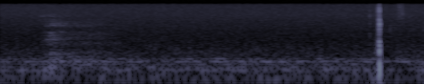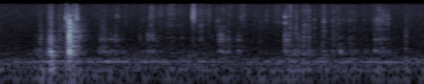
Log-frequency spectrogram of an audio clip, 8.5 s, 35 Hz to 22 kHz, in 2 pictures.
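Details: Seiko SNK809 automatic watch with 7S26 movement; sharp irregular clicks and brief rattle as the watch is moved, a rotor rattling issue.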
